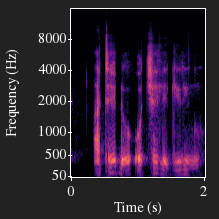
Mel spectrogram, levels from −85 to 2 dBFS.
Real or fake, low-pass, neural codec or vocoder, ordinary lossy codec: fake; 14.4 kHz; autoencoder, 48 kHz, 128 numbers a frame, DAC-VAE, trained on Japanese speech; Opus, 24 kbps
